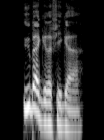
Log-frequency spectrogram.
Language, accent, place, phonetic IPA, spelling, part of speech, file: German, Germany, Berlin, [ˈyːbɐˌɡʁɪfɪɡɐ], übergriffiger, adjective, De-übergriffiger.ogg
- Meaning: inflection of übergriffig: 1. strong/mixed nominative masculine singular 2. strong genitive/dative feminine singular 3. strong genitive plural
